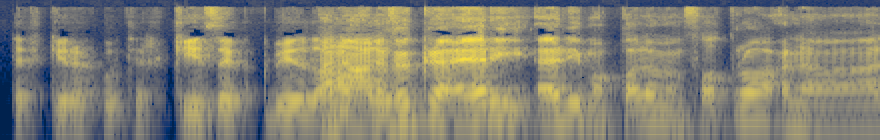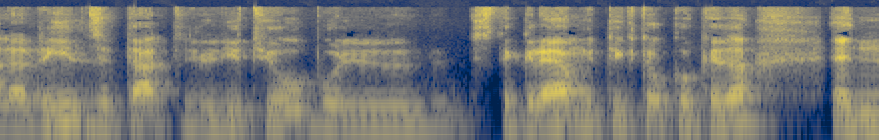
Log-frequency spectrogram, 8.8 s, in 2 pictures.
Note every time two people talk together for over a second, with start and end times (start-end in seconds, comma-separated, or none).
none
